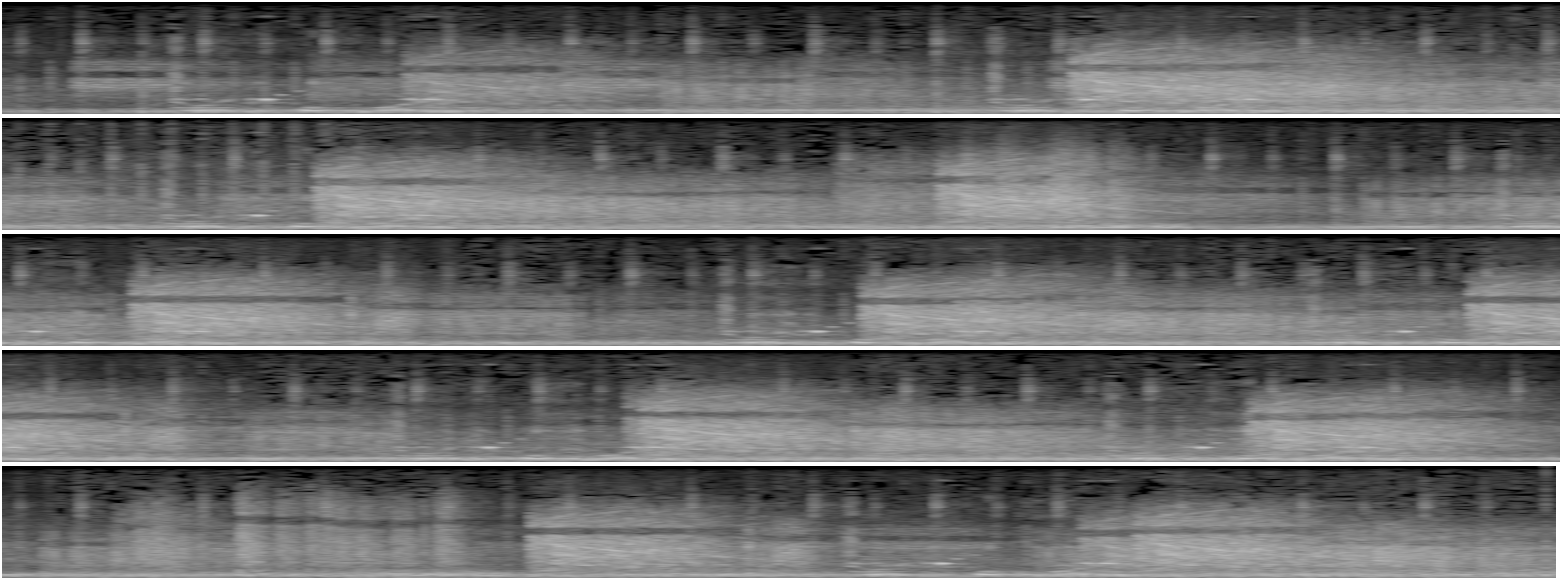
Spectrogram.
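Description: Gunshots and explosions boom again and again.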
